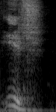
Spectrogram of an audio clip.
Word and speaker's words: Ich: this guy right here Alex ish Alex ish I think they they pronounce it either way he used to be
